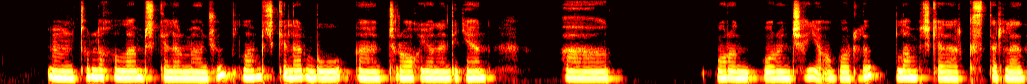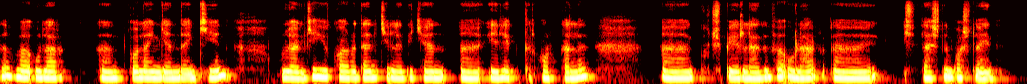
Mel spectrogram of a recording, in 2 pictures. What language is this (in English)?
Uzbek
